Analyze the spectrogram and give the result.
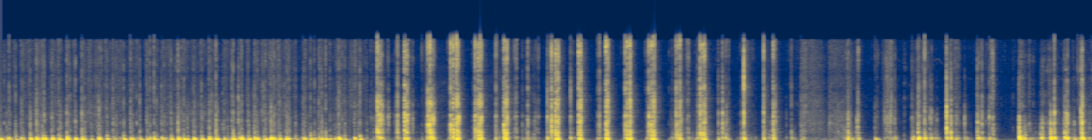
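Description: Fingertips tap the label and body of a hollow orange plastic detergent bottle and touch its purple plastic cap. The first few seconds are a dense, scratchy patter with a low, warm body. It then gives way to quick, separate, bright taps that cut off almost instantly, with a short flurry of softer taps near the end.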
